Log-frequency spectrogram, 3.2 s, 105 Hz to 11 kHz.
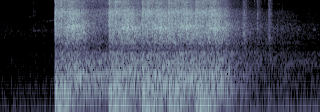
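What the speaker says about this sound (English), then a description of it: "that's a guy outside shooting at the same exact time" Sustained gunfire from a shootout in GTA 5, a loud burst of rapid automatic shots that starts abruptly, rattles on for nearly two seconds, then tapers off, with no talking over it.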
